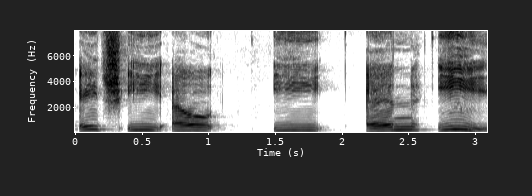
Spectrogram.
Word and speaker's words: Helene: 그럼 헬렌이 아니라 헬린 It's 이렇게 Helene, 발음하는군요. yes, as the name. The emphasis is on the second syllable as opposed to Helen.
